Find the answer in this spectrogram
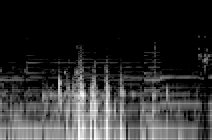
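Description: Acoustic guitar music, with a loud rush of water noise about a second in.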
